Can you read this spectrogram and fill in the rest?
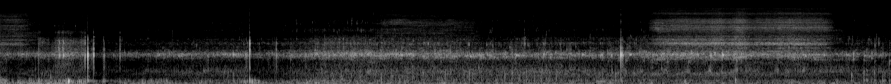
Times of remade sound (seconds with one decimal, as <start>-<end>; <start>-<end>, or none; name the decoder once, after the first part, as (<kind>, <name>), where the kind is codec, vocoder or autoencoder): none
